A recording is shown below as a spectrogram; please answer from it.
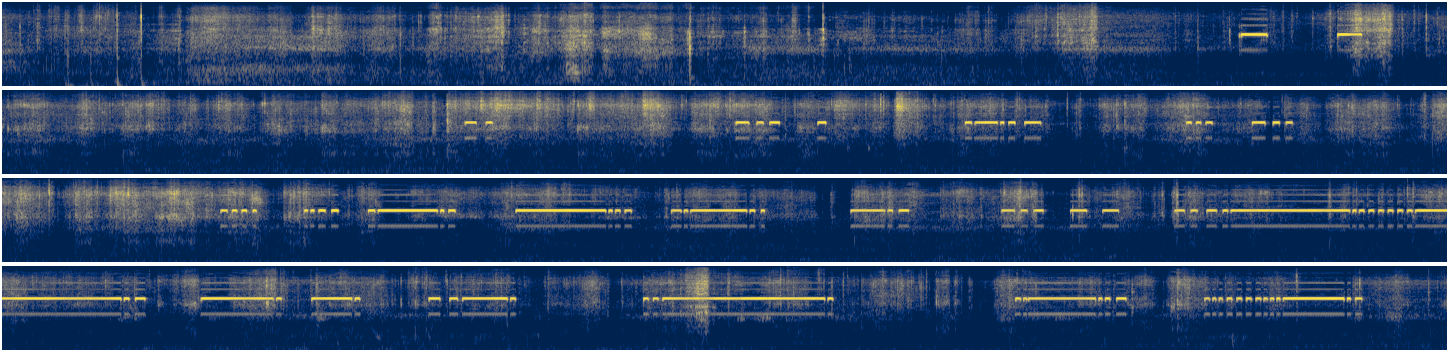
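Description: Handheld metal-detecting pinpointer beeping with a high, on-off tone from about six seconds in: short chirps at first, then longer, nearly continuous tones as the probe is swept through loose shingle and sand spoil, the sign of a metal target close to its tip. Before it, gravelly crunching and scraping of shingle being dug and moved.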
